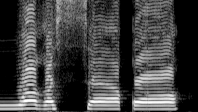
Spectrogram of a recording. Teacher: کلمت غساقہ میں یہاں حرف الغین کو ہم حلق کے اوپر والے حصے سے پڑھیں گے اور اسے بھاری آواز میں بھی، کیونکہ غین حروف التفخیم میں سے ہے جو کہ سین پہ تشدید ہے، لہذا تشدید کا دھیان رہے.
